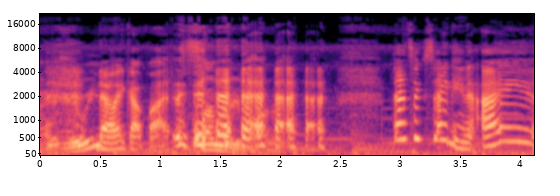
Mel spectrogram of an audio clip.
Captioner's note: laughs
